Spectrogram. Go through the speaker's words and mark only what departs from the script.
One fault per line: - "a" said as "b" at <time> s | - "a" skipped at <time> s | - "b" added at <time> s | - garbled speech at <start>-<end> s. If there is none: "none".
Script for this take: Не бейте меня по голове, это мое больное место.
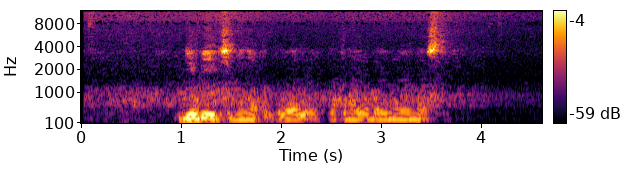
none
